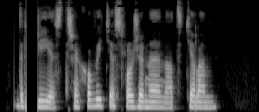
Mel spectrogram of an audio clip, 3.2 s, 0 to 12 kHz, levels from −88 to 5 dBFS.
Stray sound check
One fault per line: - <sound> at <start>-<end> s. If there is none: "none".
- dropout at 0.3-0.5 s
